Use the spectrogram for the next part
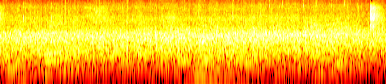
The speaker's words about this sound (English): I have a football. Three claps coming in.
